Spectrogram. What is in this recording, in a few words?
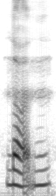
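"nen", Mandarin, tone 3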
